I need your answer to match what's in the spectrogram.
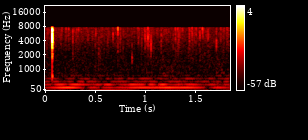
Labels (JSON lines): {"label": "biophony, midshipman", "recorder": "SoundTrap 500"}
